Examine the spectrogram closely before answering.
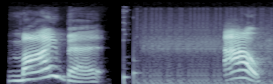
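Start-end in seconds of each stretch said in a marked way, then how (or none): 2.3-2.6 sudden loud high yelp; startled ow; yelp of pain. Real, not acted. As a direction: cry out as if struck. Hit in game, yelps.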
